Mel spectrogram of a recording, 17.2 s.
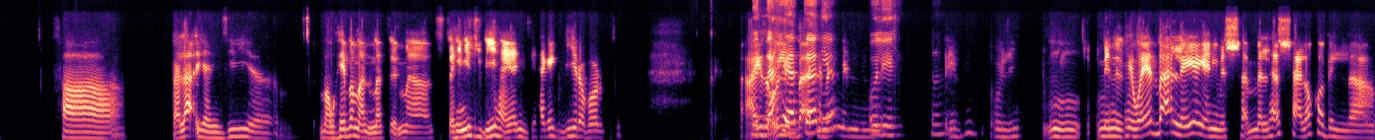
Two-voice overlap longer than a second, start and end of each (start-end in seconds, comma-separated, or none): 9.4-11.0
